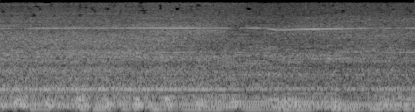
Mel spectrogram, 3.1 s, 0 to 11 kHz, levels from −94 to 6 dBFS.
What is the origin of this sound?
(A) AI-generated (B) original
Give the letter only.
B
